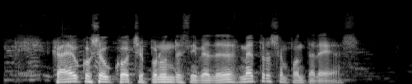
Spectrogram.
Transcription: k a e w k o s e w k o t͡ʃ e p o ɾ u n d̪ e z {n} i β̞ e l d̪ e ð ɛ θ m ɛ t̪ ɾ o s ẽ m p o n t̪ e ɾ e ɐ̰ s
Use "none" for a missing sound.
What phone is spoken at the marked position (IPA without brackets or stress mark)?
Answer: n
